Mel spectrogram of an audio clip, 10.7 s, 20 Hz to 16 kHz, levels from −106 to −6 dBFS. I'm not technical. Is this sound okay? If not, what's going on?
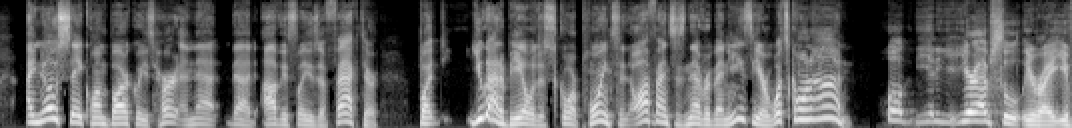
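Yes, nothing in this recording points to a technical problem with how the sound was captured, stored or played back.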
